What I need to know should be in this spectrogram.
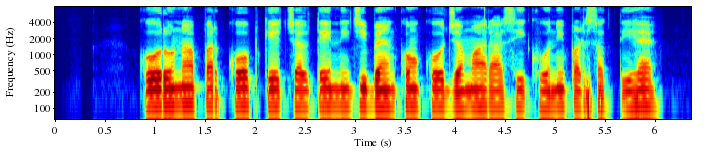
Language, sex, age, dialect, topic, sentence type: Hindi, male, 18-24, Garhwali, banking, statement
